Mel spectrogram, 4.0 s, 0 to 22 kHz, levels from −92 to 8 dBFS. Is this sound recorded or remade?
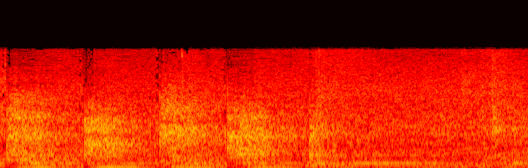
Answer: recorded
